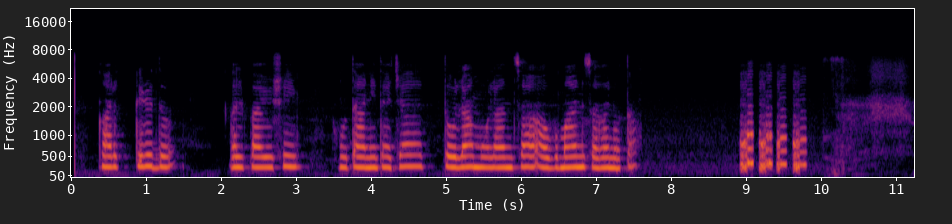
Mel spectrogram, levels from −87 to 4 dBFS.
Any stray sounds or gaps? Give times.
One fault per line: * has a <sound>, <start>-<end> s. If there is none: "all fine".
* has a laugh, 8.9-9.8 s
